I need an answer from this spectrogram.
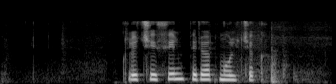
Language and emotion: Russian, neutral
